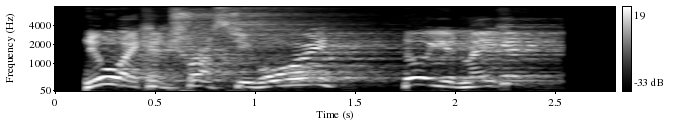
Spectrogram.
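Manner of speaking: voice through a small speaker. Voicing a brain in a jar who speaks through a little speaker: voice coming over a radio. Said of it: "it's kind of like comes over the radio".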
